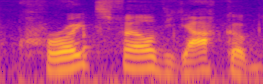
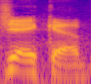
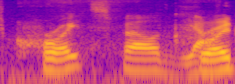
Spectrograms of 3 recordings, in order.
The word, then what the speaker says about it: Creutzfeldt-Jakob: So, I looked at the pronunciation of that is Creutzfeldt-Jakob disease. Oh my gosh. Okay. looks like what you just said. Jacob. Yes. But it's Creutzfeldt-Jakob.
